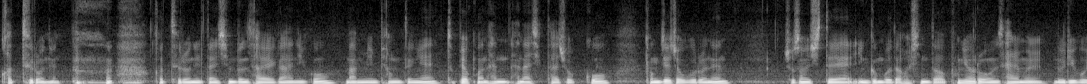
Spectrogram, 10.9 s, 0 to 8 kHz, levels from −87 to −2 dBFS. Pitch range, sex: 105-135 Hz, male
